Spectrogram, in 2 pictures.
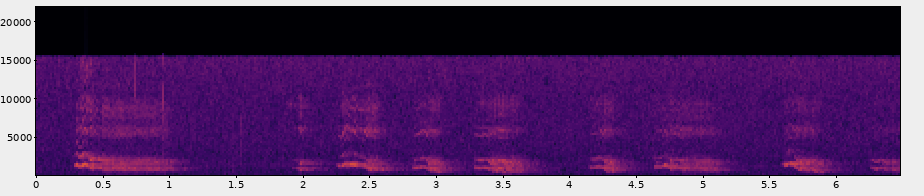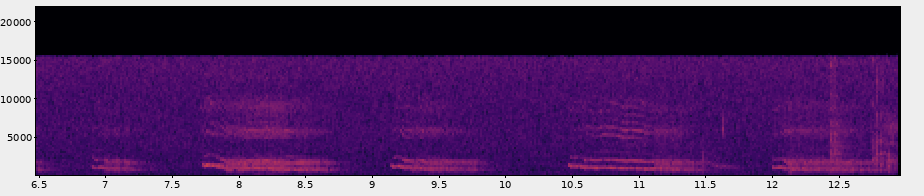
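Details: Female Siberian Husky puppy born 31 December 2016, kept at a kennel, whimpering in a steady series of short, falling whines, roughly one per second, quieter and breathier against faint background hiss.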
